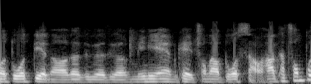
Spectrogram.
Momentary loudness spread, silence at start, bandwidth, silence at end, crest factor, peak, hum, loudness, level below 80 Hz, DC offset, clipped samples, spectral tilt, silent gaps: 4 LU; 0 s; 7.2 kHz; 0 s; 12 dB; 0 dBFS; none; -13 LUFS; -54 dBFS; under 0.1%; 0.3%; -8 dB/octave; none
